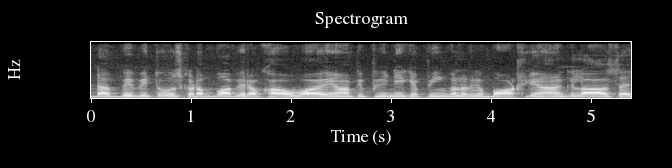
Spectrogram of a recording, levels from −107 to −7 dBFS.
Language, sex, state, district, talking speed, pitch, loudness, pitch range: Hindi, male, Odisha, Nuapada, 220 wpm, 135 Hz, -14 LUFS, 130-140 Hz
